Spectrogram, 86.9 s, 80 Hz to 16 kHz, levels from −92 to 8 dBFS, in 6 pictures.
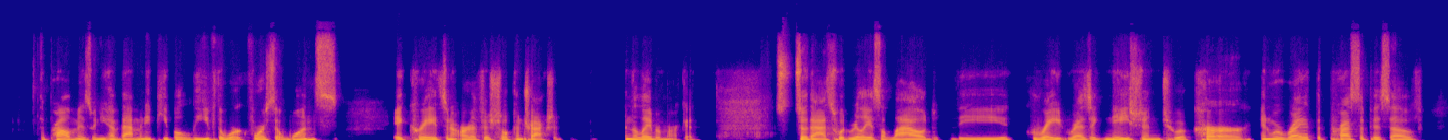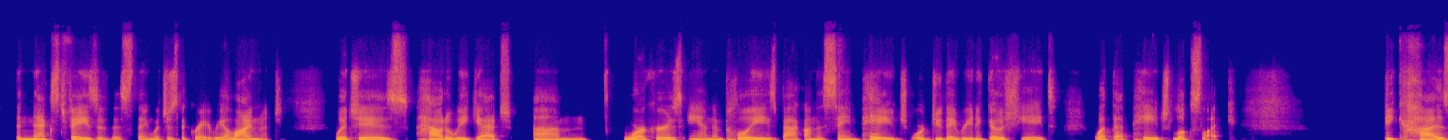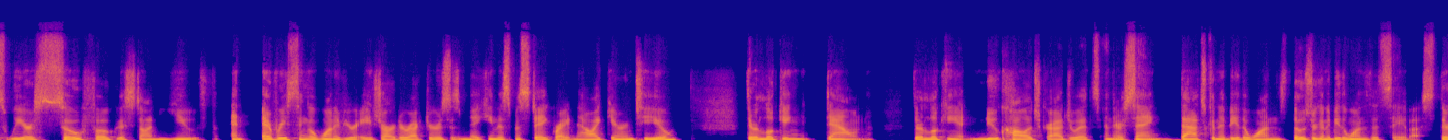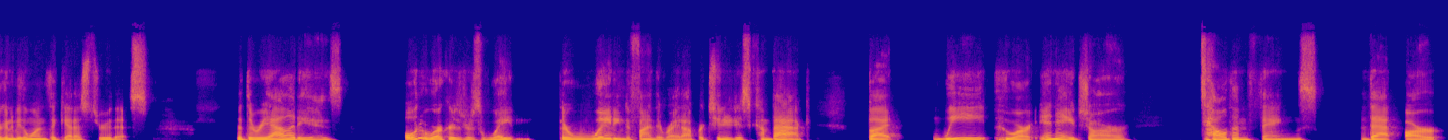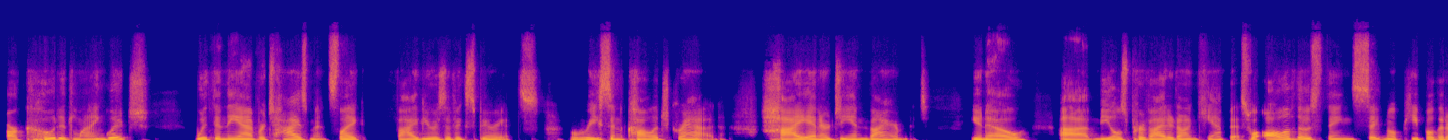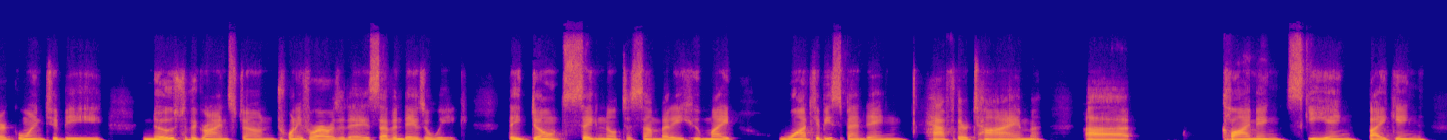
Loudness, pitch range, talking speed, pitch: -20 LUFS, 105-140 Hz, 160 wpm, 120 Hz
